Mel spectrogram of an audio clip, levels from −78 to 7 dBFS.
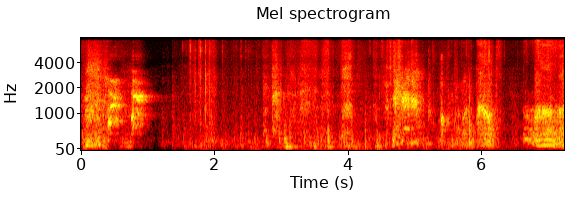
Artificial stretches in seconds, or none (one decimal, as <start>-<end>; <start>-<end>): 0.0-1.1; 1.9-7.2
